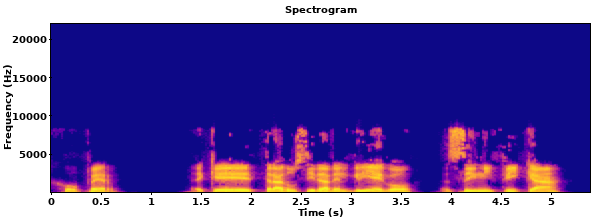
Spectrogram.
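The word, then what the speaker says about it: ὑπέρ: Karl Barth dijo en una ocasión que la palabra más importante en todo el Nuevo Testamento es una pequeña palabra griega que se pronuncia huper, que traducida del griego significa a nombre de o por alguien.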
